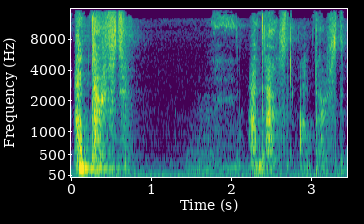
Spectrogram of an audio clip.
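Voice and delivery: faint breathless whisper fading away; weak whisper. Acted. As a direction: gasp it out, parched and dying. Dying Jesus on the cross.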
